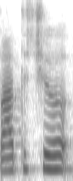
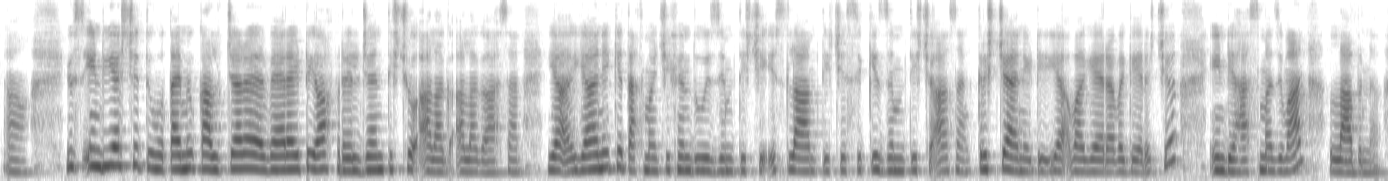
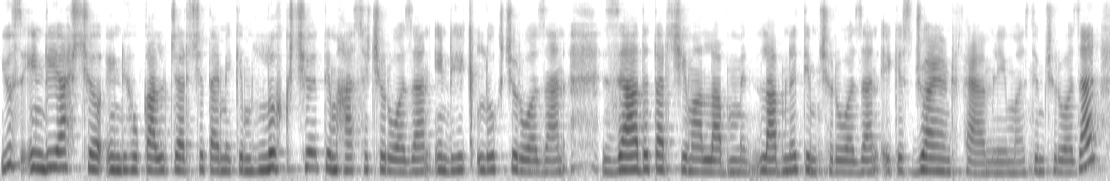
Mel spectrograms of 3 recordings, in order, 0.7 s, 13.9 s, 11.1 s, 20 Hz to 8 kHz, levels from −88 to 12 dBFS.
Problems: constant background noise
